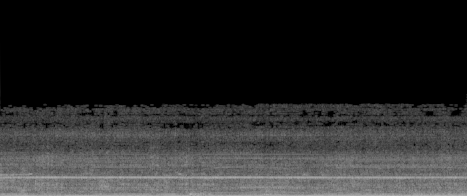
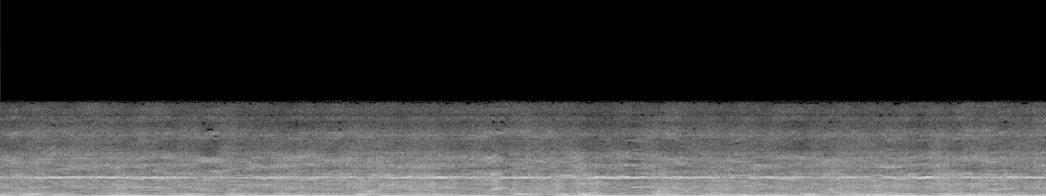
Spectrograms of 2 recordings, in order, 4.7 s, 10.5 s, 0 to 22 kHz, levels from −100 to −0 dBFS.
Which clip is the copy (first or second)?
second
